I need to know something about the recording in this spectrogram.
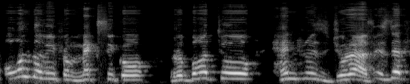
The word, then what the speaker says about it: Roberto Hernández Juárez: a first friend all the way from Mexico, Roberto Hernández Juárez. Is that right? Am I pronouncing your name right, Roberto?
